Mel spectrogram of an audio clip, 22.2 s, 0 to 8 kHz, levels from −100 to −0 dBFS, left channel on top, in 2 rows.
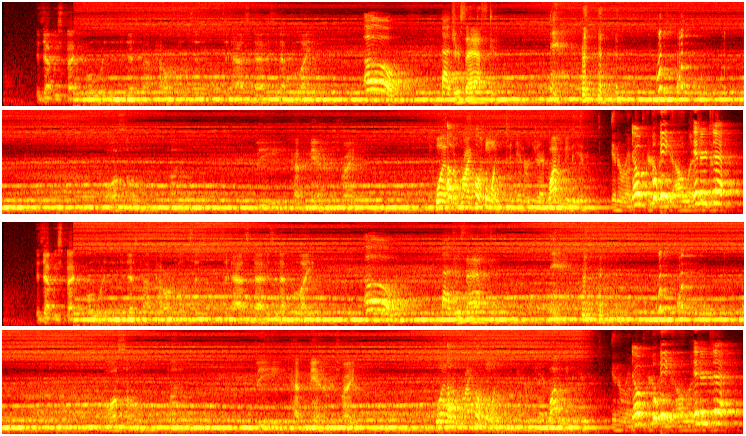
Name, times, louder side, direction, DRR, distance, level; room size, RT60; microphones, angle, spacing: voice 1, 0.5-4.7 12.6-14.1 14.9-16.5, right 3 dB, 30° right, 8 dB, 0.4 m, -32 dB
sound 1, 1.1-20.0, right 1 dB, 85° right, 0.8 m, -24 dB
voice 2, 5.4-6.0 6.6-6.8 8.2-8.5 9.8-10.2 17.8-17.9 18.2-18.3 20.6-21.9, left 3 dB, 25° left, 6 dB, 0.6 m, -19 dB
voice 3, 6.7-7.4 8.7-9.3 9.9-10.0 17.6-19.9 20.3-21.8, left 4 dB, 80° left, 8 dB, 0.5 m, -26 dB
10.5 x 4.3 x 4.0 m, 1.4 s
head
